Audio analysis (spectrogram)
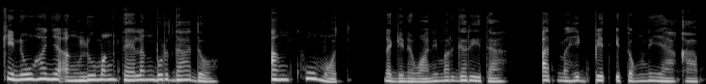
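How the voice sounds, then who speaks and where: Female audio drama narrator, lowish register, measured sentimental storytelling, dry recording. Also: dark tone, no room sound.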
